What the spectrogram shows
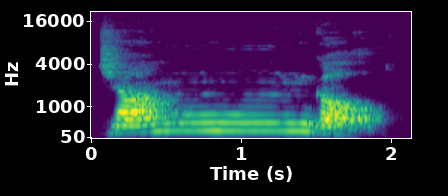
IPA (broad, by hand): ˈdʒʌŋ.ɡəl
